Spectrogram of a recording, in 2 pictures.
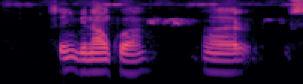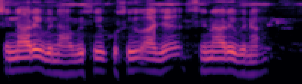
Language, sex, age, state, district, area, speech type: Santali, male, 30-45, West Bengal, Birbhum, rural, spontaneous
